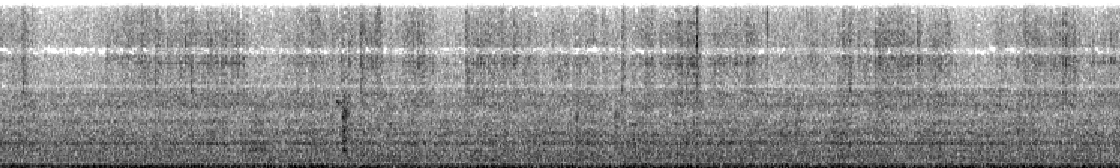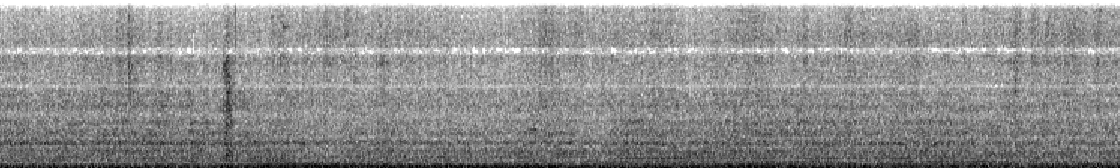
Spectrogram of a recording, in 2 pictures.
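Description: Steady rumble of a moving NJ Transit Bombardier Comet IIM passenger coach, heard from inside the car as it runs along the track. A faint single click comes about halfway through.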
